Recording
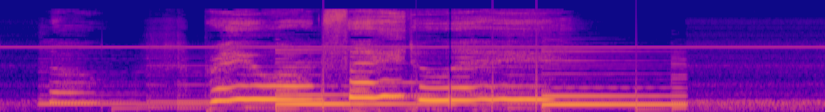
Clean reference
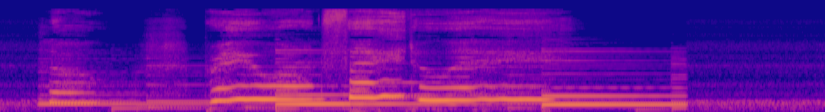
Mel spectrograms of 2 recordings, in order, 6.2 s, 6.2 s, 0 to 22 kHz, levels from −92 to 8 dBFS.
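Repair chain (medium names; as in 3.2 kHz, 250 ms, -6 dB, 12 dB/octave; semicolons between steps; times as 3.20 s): band-stop 3.9 kHz, Q 30; interpolate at 0.76/1.12/2.42/3.12/3.69/4.02/4.77 s, 5 ms; interpolate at 3.37 s, 12 ms; gain correction -6.5 dB, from 1.33 s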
